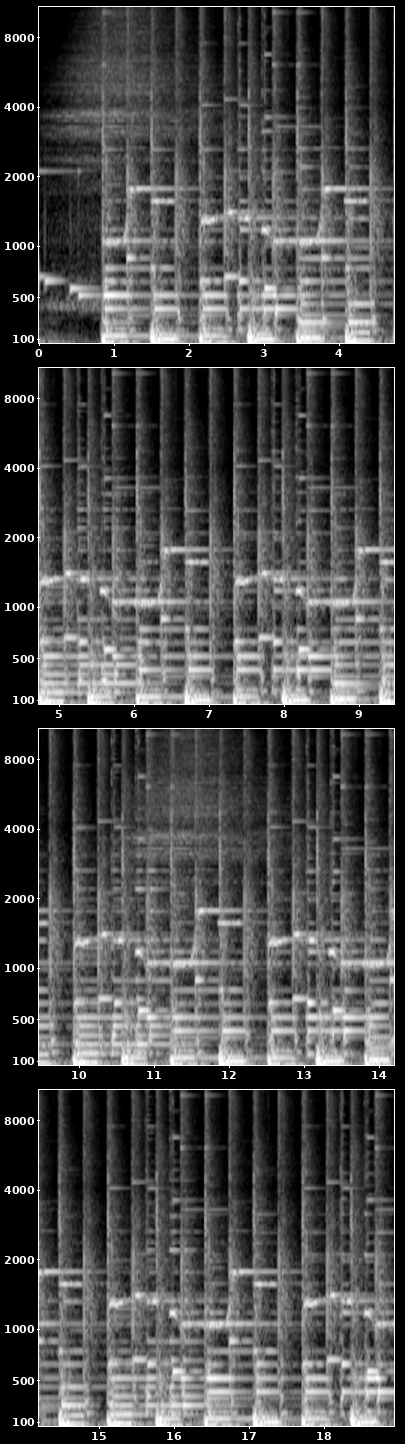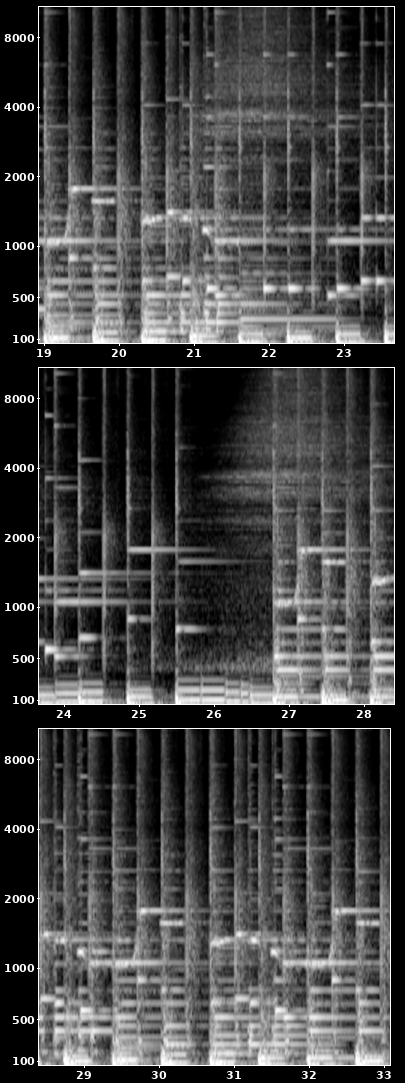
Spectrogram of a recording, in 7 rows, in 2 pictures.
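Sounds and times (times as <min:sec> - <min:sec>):
whistling: 0:00.0 - 0:22.7, 0:26.8 - 0:33.0
ukulele: 0:00.0 - 0:33.0.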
